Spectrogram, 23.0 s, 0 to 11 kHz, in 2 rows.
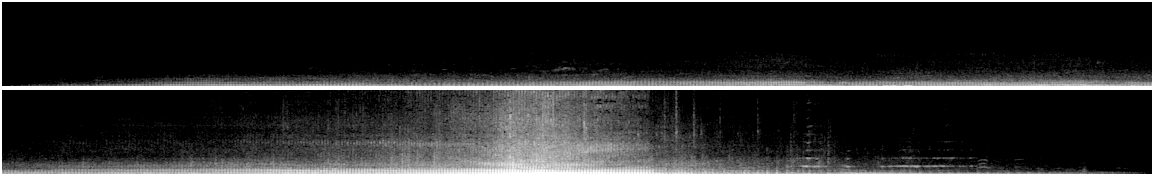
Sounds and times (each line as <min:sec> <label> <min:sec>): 0:01.0 Honda 125cc motorcycle riding past 0:22.8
